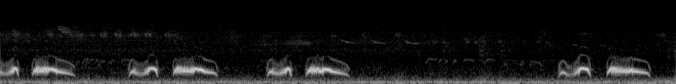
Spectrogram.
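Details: Spotted dove cooing as a trained decoy during dove trapping. The coos are grouped into double hoots, a short note followed by a longer note, repeated several times with brief pauses and a quiet gap near the middle.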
